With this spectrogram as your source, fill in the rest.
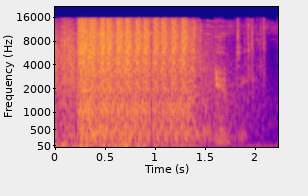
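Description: Rapid machine-gun fire in the Fallout: New Vegas video game, a loud close burst of repeated shots that fades into a short tail, with no talking.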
